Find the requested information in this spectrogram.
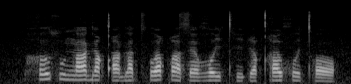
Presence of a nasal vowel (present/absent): absent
